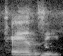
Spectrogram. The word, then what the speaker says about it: tansy: mosquitoes and flies is it tansian organzy it's tansy t-a-n ing rolls are you being a pain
